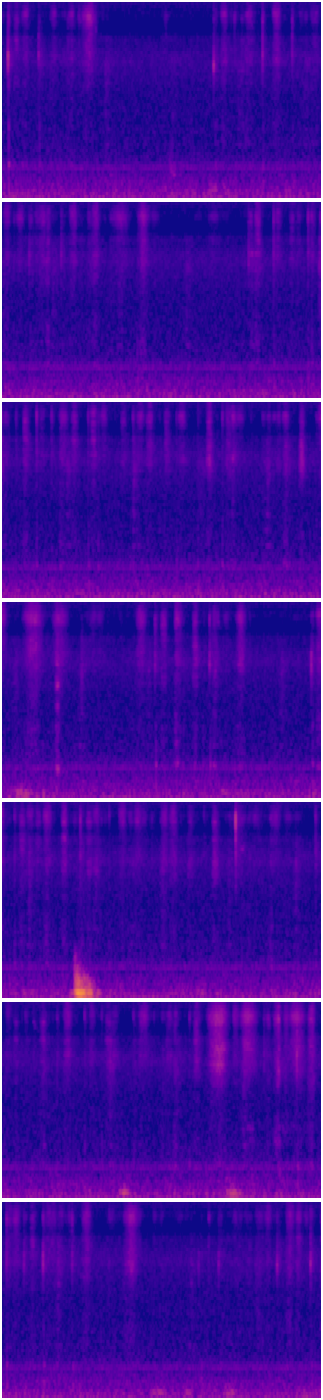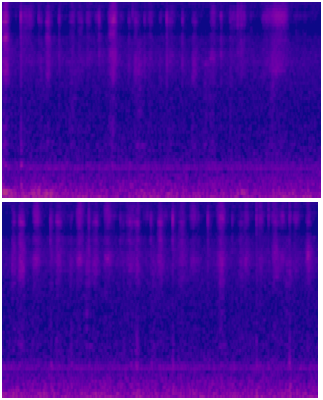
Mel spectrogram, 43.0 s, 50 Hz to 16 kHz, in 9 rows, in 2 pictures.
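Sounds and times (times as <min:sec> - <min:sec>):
pen scratching on paper: 0:00.0 - 0:01.4, 0:03.2 - 0:07.1, 0:08.5 - 0:18.1, 0:19.0 - 0:30.8, 0:31.6 - 0:43.0
low thump: 0:20.2 - 0:20.6.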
